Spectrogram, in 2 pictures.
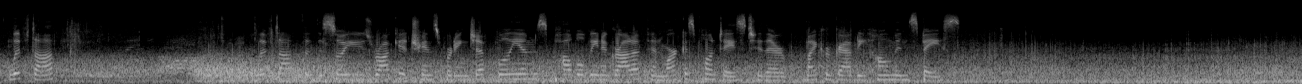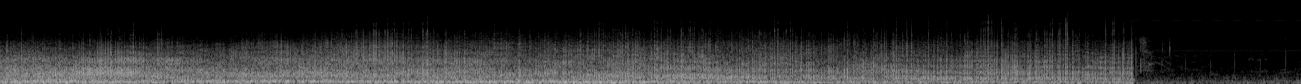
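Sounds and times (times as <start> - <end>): rocket engines rumbling: 0.0 - 26.0.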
